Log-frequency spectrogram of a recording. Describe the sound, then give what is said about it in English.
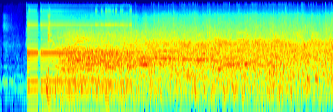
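A loud, harsh game show buzzer blares for about two seconds as a contestant challenges, its droning tone overlapping a burst of audience applause that carries on steadily after the buzz cuts off. “The buzzer is a cruel mistress.”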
